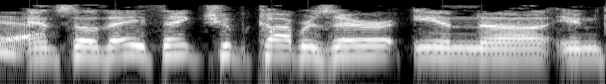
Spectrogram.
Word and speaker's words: Chupacabra: Chupacabra. It is my mission in life to teach people how to pronounce that.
